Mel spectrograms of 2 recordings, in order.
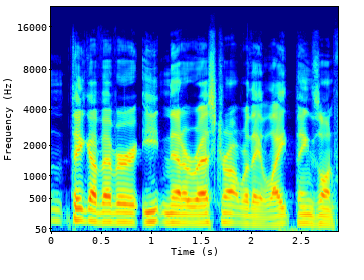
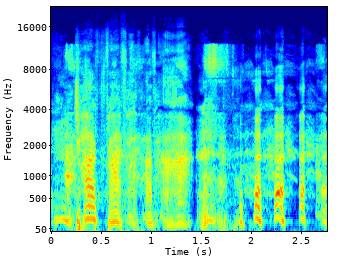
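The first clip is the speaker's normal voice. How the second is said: mimicking blowing on food; 4 dB quieter, much slower than usual. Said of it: "of him going".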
